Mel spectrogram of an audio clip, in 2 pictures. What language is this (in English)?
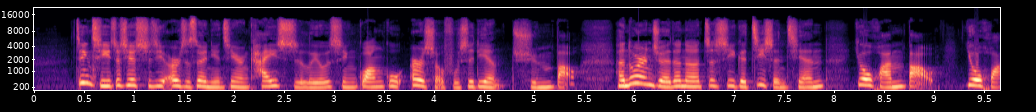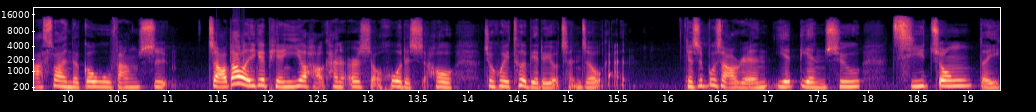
Chinese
